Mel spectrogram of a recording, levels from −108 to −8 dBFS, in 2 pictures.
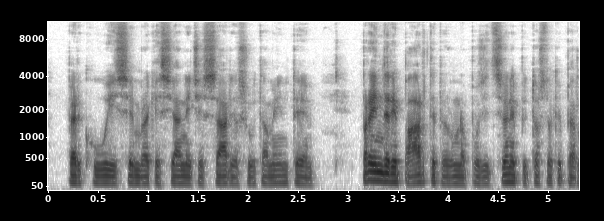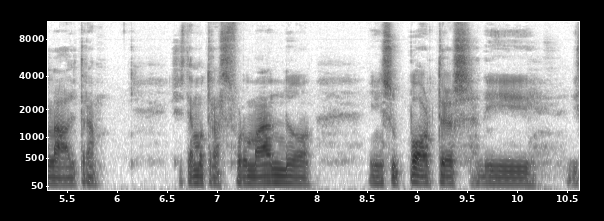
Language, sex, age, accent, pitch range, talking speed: Italian, male, 40-59, native, 90-115 Hz, 130 wpm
